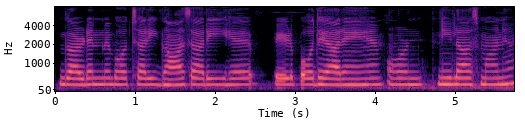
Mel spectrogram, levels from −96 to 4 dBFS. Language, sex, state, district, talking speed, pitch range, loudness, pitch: Hindi, female, Maharashtra, Aurangabad, 180 wpm, 225-240 Hz, -27 LUFS, 235 Hz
